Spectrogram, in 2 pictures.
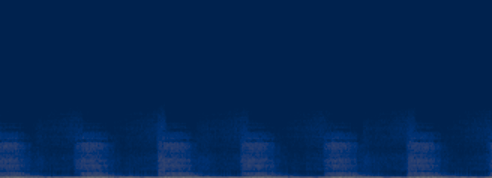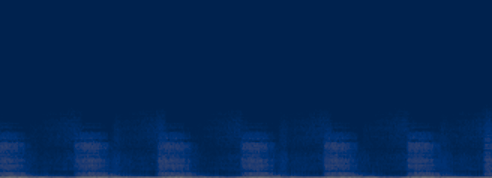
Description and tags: Horror Pulsating Drone Loop
Horror \ thriller breathing pulsating drone.
Perfectly looped.
ambience, dark, drone, horror, loop, low, pulsating, pulse, rumple, sci-fi, thriller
